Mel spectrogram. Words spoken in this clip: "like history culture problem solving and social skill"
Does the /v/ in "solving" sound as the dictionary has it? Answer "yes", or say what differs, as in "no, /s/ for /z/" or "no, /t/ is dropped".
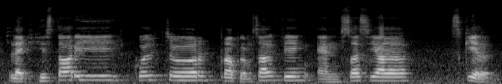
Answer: no, /f/ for /v/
